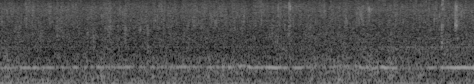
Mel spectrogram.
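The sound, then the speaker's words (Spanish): Steady, dense rainfall pours down continuously, a broad even hiss with scattered drops pattering on surfaces, as in a summer storm; no voices, and no clear thunder stands out. “Nada es más importante ahora que esta tormenta de verano.”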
